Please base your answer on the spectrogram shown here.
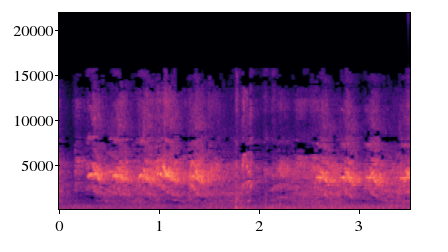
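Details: Shrill, grating screeches of a blue-headed rainbow lorikeet parrot run on continuously in rapid, uneven bursts, high-pitched and piercing throughout this short stretch.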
